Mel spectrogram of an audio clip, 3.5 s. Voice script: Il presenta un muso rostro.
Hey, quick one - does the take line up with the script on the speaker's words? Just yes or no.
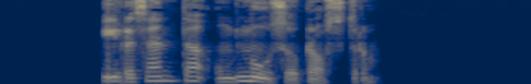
yes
